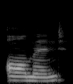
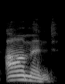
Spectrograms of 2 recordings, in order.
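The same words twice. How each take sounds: First: The first vowel is made far back, darker. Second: The first vowel is made further forward, clearer. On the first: "it's not wrong to use almond" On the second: "by coming one category forward, it just becomes extra clear"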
